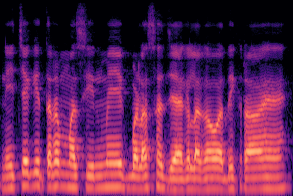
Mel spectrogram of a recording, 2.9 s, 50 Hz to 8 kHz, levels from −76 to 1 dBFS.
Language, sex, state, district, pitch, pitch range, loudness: Hindi, male, Uttar Pradesh, Shamli, 130 Hz, 125-140 Hz, -15 LUFS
